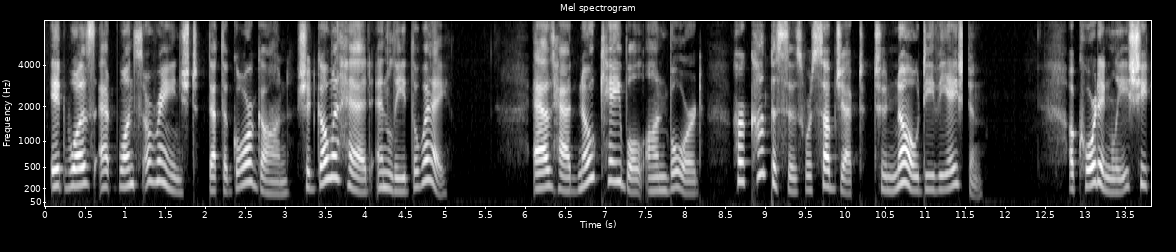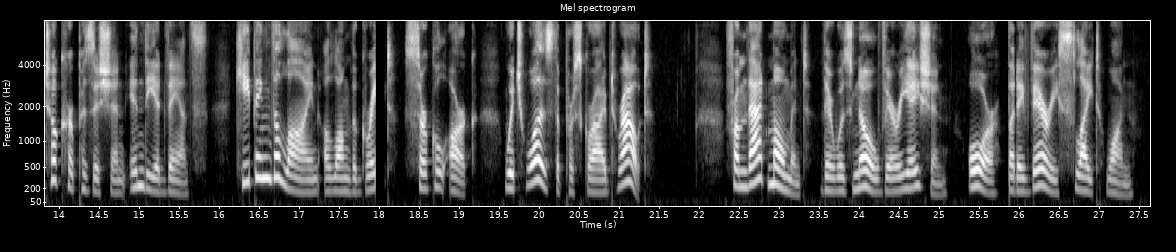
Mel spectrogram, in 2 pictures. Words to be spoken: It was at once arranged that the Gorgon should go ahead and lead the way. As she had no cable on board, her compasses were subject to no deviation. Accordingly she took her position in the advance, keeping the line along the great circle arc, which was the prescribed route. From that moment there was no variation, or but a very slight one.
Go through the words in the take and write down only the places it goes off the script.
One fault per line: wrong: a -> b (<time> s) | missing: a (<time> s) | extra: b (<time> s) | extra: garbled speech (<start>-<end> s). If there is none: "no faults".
missing: she (6.4 s)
